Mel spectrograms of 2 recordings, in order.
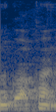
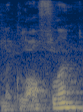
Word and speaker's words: McLaughlin: I always said John McLaughlin all my life, but I actually think that the way to pronounce his name is McLaughlin, so I'm trying to get used to saying it that way.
